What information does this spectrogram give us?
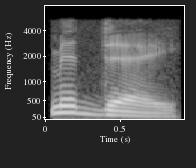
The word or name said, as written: midday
